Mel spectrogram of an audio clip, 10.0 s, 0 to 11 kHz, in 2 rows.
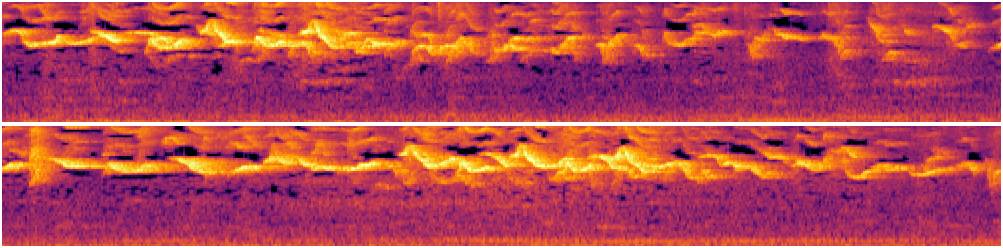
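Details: Several captive young Ultramarine grosbeaks from a breeder, recorded 23 June, singing together: dense, overlapping warbled and chirped phrases that rise and fall in quick succession, with almost no pause between them.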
